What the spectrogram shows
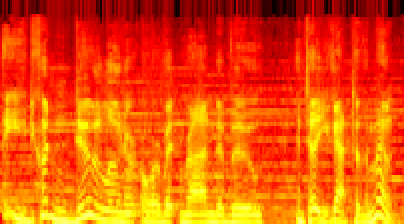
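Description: Guy with slightly high voice explaining history in a documentary interview, music playing. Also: moderate pace. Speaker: documentary commentator.

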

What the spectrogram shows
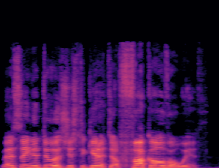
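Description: An actor playing a hardened, profane crew leader with a British accent in a video game cutscene. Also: male voice, high voice, sing-song, fairly quick, a bit bright. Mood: blunt. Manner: blunt, profane, dismissive. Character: hardened gruff man, blunt leader of a crew.

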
